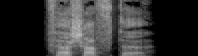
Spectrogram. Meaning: inflection of verschaffen: 1. first/third-person singular preterite 2. first/third-person singular subjunctive II
- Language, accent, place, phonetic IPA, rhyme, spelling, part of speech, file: German, Germany, Berlin, [fɛɐ̯ˈʃaftə], -aftə, verschaffte, adjective / verb, De-verschaffte.ogg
